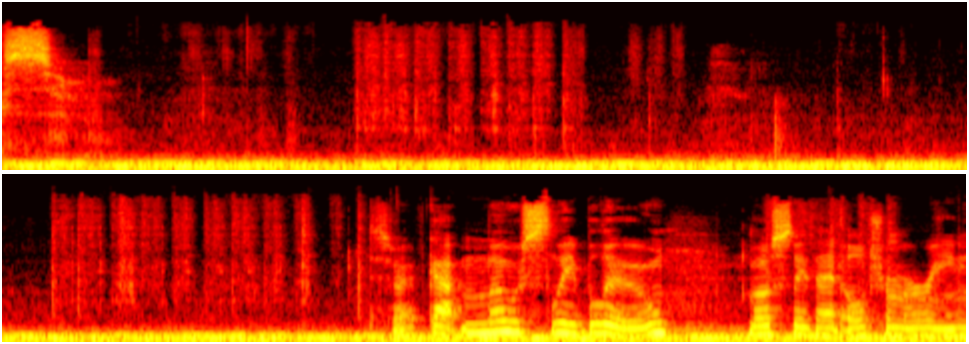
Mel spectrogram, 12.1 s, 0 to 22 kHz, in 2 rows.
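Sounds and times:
steady low hum: 0.0s - 12.0s
brush scratchy strokes: 1.1s - 4.4s, 6.3s - 8.6s, 10.7s - 12.0s.

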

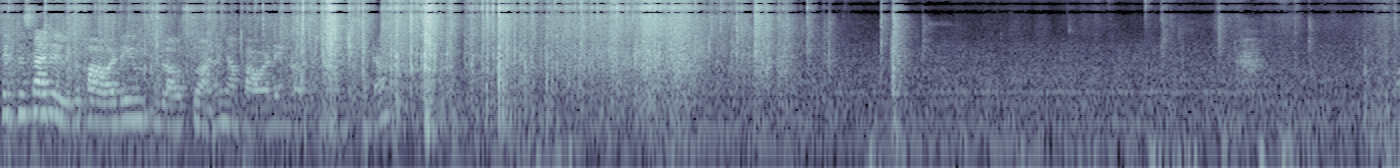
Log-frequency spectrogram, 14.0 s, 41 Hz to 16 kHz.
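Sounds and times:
plastic packaging crinkling: 0.0s - 9.1s.

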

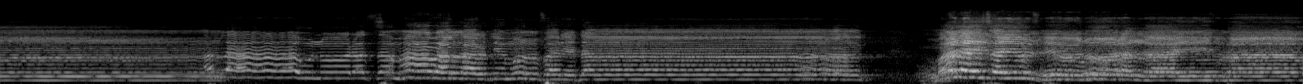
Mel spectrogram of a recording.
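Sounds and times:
men chanting: 0.0s - 13.0s.

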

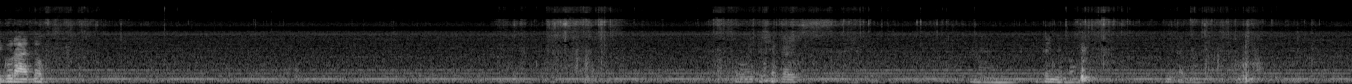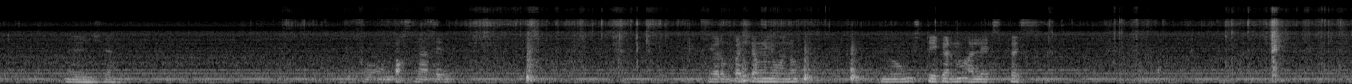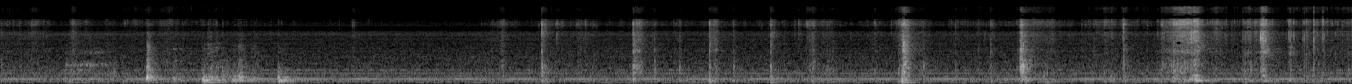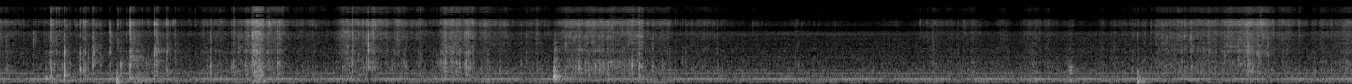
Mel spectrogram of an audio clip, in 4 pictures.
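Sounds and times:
plastic bag crinkling and tearing: 0.0s - 1.9s, 4.9s - 9.7s, 10.4s - 13.3s, 16.2s - 22.0s, 23.6s - 29.0s, 31.8s - 48.8s, 49.5s - 54.0s.

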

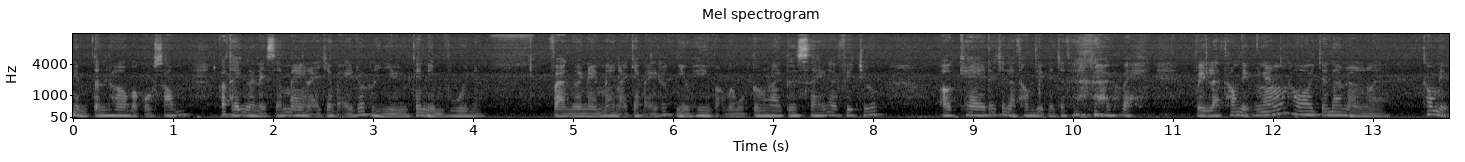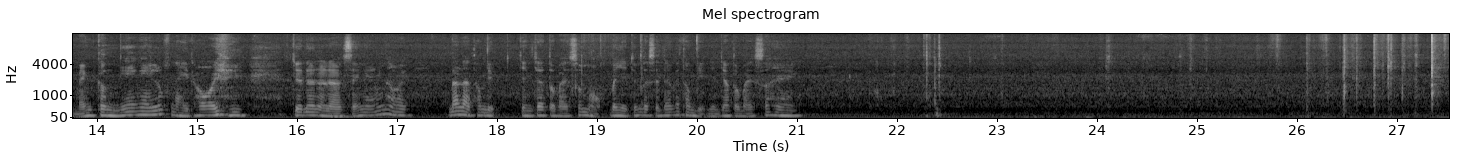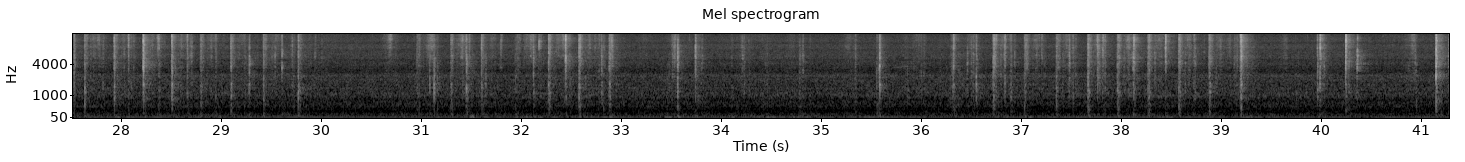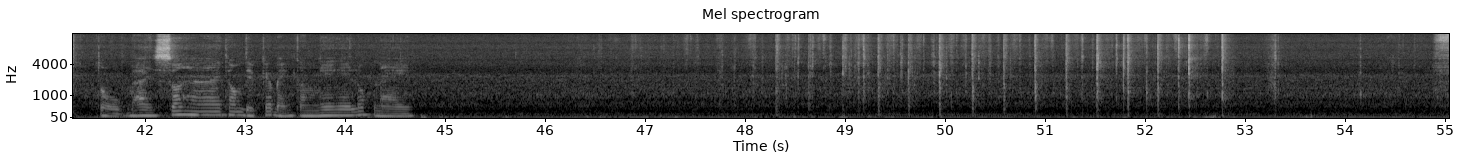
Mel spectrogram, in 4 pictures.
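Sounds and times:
cards being shuffled: 17.9s - 20.3s, 21.8s - 23.2s, 24.0s - 30.0s, 30.6s - 41.5s, 46.7s - 53.5s.

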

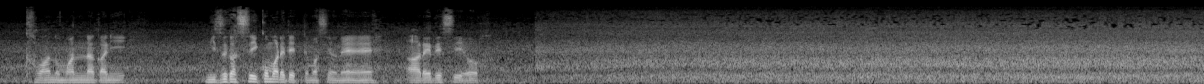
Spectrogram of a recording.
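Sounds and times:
waterfall rushing: 5.3s - 12.0s.

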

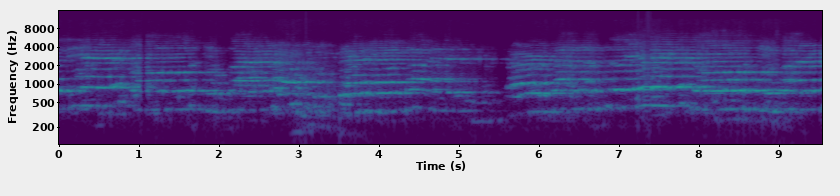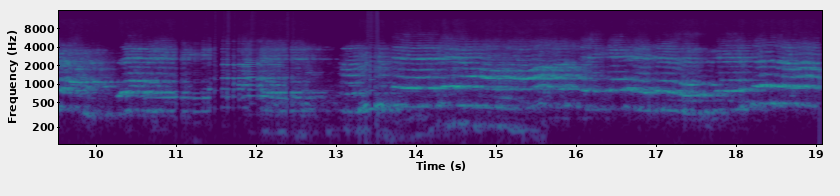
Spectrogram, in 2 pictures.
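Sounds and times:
high voice singing: 2.5s - 5.4s, 12.1s - 15.8s.

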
